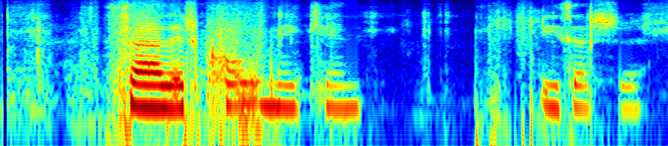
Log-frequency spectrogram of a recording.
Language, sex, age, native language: Icelandic, female, 10, Icelandic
